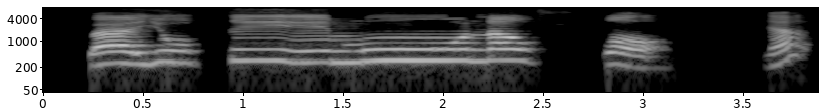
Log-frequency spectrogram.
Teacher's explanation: Jadi dia naik ke lidahnya, pertengahan lidah naik ke langit-langit atas dengan cara menekan, ya. Wa yuqimuna ya, ujungnya di bawah, tetap di bawah. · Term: huruf tebal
